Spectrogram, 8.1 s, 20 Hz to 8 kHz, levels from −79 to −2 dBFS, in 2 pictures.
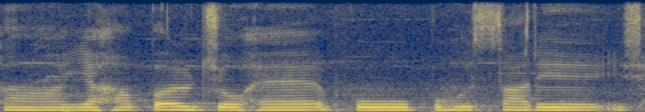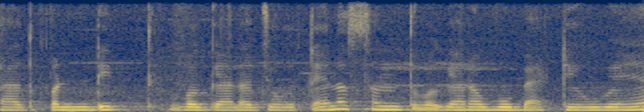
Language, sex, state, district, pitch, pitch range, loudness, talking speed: Hindi, female, Bihar, Gopalganj, 200 Hz, 200-210 Hz, -15 LUFS, 155 wpm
